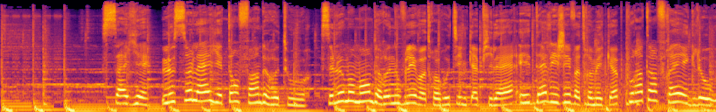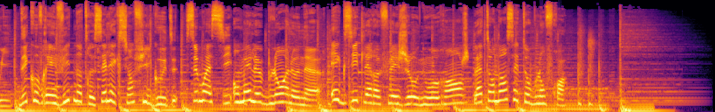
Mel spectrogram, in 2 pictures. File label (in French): voix fem, voix off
